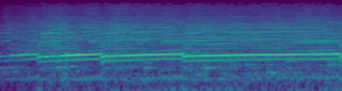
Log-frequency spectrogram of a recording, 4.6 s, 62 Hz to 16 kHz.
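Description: A Formula 1 racing car engine at the Valencia grand prix, held from 2008 to 2012, roars at a high, screaming pitch, climbing steadily through gear after gear with brief dips at each shift, loud and continuous with no voices.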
